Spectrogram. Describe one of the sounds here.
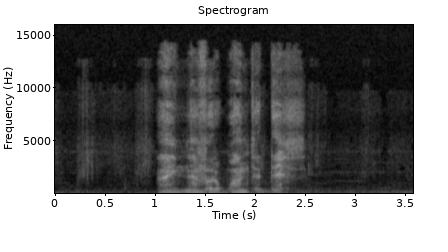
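A man speaks earnestly and quietly.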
